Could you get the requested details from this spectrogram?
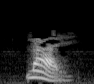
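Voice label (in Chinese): "赖", Mandarin Chinese; hsk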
